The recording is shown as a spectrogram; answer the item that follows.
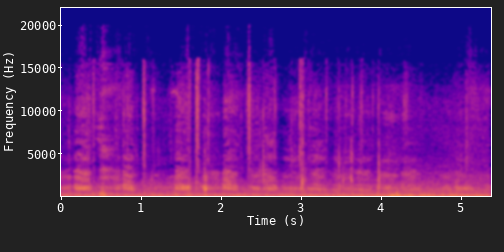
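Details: Pet dog Khan, sulking on arriving home from Gageodo island, gives soft whimpering whines repeated roughly every half second, steady and nasal, against low household rumble and faint human voice.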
